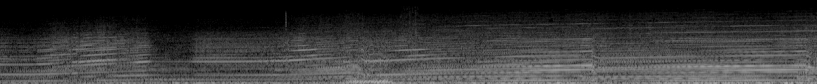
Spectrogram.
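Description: A Ferrari Formula 1 car engine in F1 Manager 2022 holds a steady high-pitched whine that climbs and shifts through gear changes, loud and close with no talk over it.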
